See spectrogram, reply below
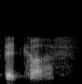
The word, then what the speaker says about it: Bitkoff: Bitkoff, Stewart Bitkoff.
